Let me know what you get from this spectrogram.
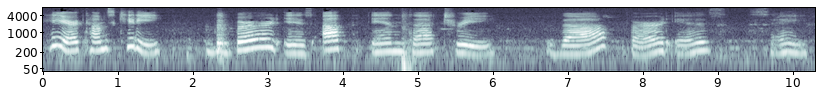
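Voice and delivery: slow, careful early-reader voice; reading to children. A narrator's reading. Mom reading a level-four book to kids, slow and clear. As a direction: read it out word by word for young kids.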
